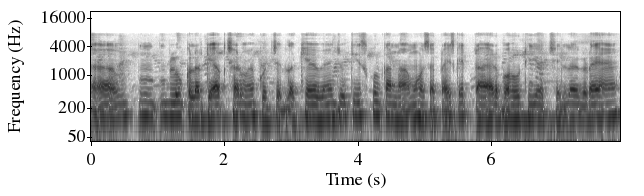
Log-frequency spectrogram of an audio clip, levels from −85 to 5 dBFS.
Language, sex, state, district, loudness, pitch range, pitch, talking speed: Hindi, male, Chandigarh, Chandigarh, -17 LUFS, 120-130 Hz, 125 Hz, 195 wpm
